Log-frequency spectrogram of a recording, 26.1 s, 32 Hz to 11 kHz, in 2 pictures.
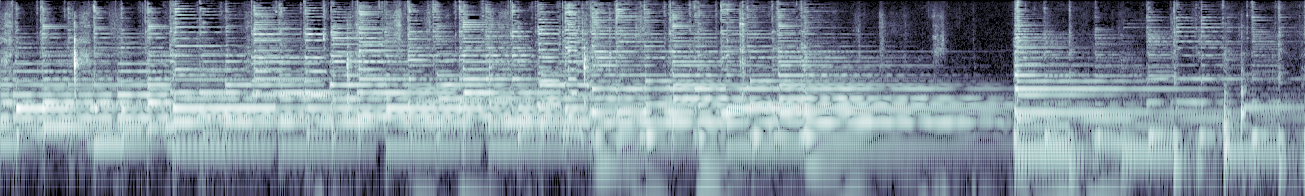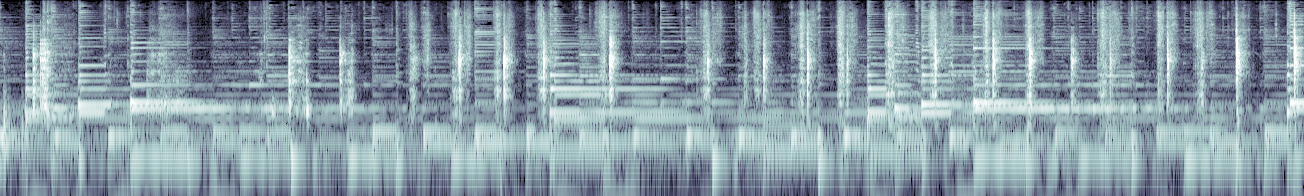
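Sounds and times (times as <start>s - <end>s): background music: 0.0s - 26.0s
knife chopping on wooden board: 15.9s - 19.2s, 20.0s - 26.0s.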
